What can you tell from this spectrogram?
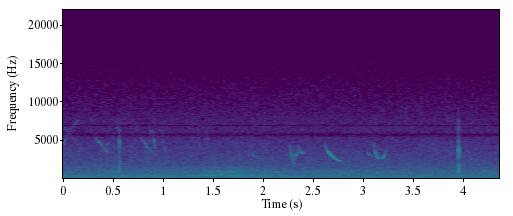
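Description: Faint small-bird chirps in the background: short high notes falling in pitch, scattered through, over a low steady hiss, with a couple of soft clicks.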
